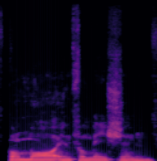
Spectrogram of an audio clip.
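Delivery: ordinary talk, nothing marked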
